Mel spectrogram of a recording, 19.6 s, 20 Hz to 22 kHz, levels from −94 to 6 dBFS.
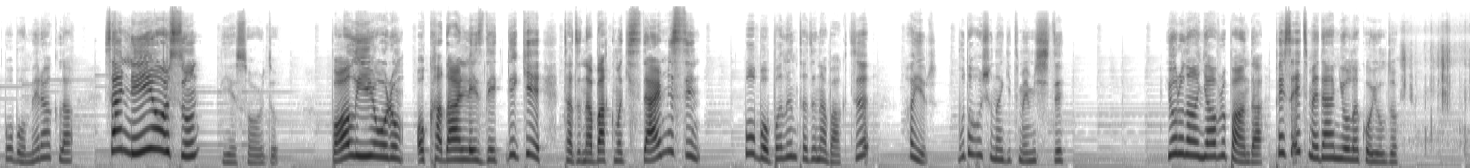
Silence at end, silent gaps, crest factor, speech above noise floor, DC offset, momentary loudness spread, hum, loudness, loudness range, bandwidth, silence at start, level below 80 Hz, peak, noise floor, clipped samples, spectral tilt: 0.3 s; none; 20 dB; 33 dB; under 0.1%; 17 LU; none; -19 LUFS; 10 LU; 17 kHz; 0.05 s; -54 dBFS; 0 dBFS; -52 dBFS; under 0.1%; -3.5 dB/octave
